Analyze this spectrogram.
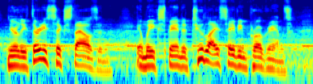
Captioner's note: none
